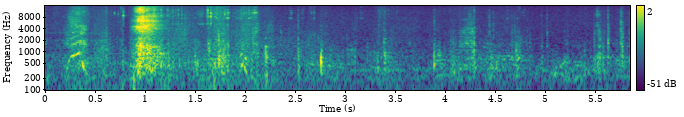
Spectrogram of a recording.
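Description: Backpack being rummaged through: a short, loud rasp about a second in, then scattered light clicks and rustles.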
